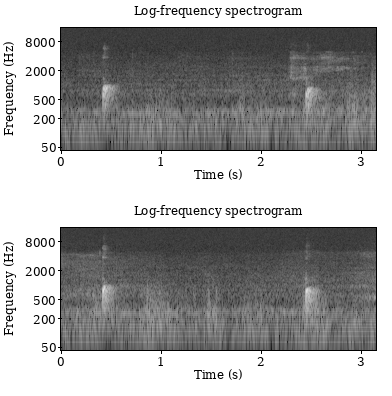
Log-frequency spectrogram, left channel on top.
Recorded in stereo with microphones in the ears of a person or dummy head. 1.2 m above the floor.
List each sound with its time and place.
0.4 s a pop: 50° right (ahead or behind), 1.1 m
